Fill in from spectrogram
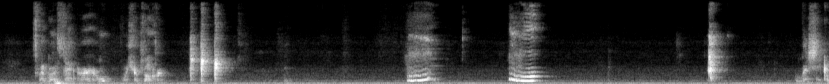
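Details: African grey parrot indoors making fart noises, laughing and talking. Short separate vocal bursts, some with swooping sliding tones, spaced by quiet gaps over a steady low room hum.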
